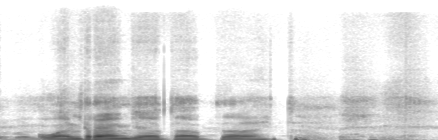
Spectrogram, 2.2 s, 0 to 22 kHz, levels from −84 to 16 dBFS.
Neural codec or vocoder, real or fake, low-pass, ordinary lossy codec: codec, 44.1 kHz, 7.8 kbps, DAC; fake; none; none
